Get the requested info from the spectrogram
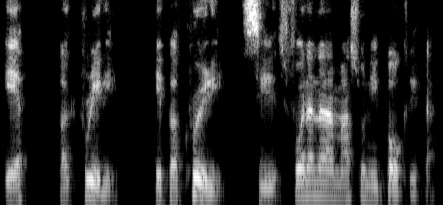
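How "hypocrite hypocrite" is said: hypocrite said slowly, the English way; English pronunciation. Shown as a demonstration. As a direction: model the English word hypocrite. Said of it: "en inglés es".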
